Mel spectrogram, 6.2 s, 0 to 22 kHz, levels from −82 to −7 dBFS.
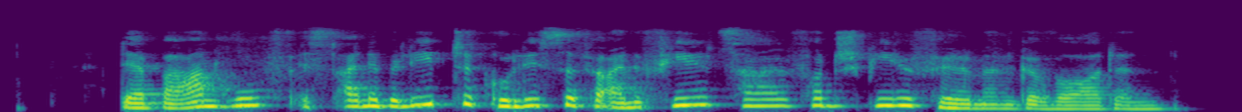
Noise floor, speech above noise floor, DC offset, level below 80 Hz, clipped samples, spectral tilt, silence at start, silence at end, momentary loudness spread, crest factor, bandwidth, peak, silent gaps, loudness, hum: -66 dBFS; 49 dB; under 0.1%; -58 dBFS; under 0.1%; -8 dB/octave; 0.6 s; 0.35 s; 7 LU; 16 dB; 7.6 kHz; -2 dBFS; none; -18 LUFS; none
